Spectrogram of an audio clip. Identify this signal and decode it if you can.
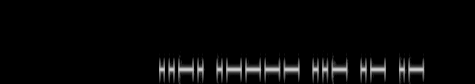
Morse code, heard as a keyed tone, about 25 wpm, 700 Hz. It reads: F1UAA
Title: DXCC-100 Call Signs - 5 Characters - Repeated 3x - 25wpm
